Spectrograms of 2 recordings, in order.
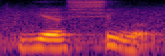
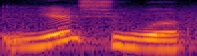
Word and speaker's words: Yeshua: In one place, Nehemiah chapter 8 verse 17, the name is spelled Yod Shin Ua An, Yeshua, just the Y apostrophe Shua, right?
